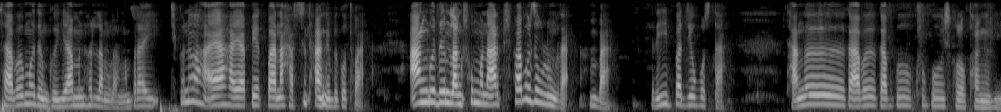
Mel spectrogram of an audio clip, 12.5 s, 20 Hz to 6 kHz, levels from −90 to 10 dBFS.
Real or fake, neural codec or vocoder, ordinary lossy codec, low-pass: real; none; none; 5.4 kHz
